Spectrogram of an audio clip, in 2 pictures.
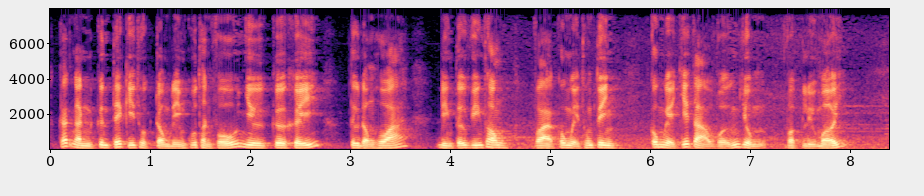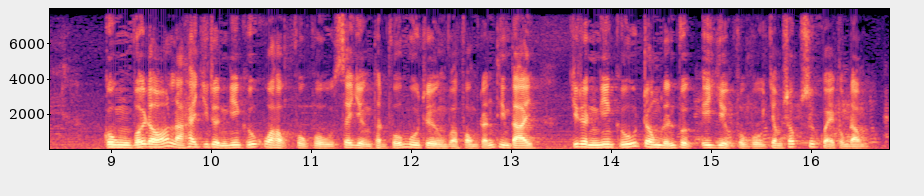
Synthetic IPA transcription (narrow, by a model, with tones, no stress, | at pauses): kaː˦˥k̚ŋa˨˩jŋ̟kï˧ŋ̟t̪e˨˦ki˧˩t̪ʰwə˨˩t̚t͡ɕə̰˧˩wŋ͡mɗḭ˧˩əmkət̪ʰa˨˩ŋ̟fo˨˦ɲɨ˧kəː˧xi˨˦ | t̪ɨ̰˧˨ɗə̰˧˨wŋ͡mhwaː˨˦ | ɗḭ˧˨ənt̪ɨ̰˧˩vi˧ənt̪ʰə˧wŋ͡mvaː˨˩kə˧wŋ͡mŋḛ˧˨t̪ʰə˧ŋ͡mt̪i˧n | kə˧wŋ͡mŋḛ˧˨t͡ɕe˨˦t̪a̰ː˧˨wvəː˧˩ʔɨ˨˦ŋzʊ̰˧˨ŋ͡mvə˨˩t̚lḭ˧əwməː˨˦j | kʊ˨˩ŋ͡mvəː˨˦jɗɔ˨˦laː˨˩ɦaː˧jt͡ɕɨ˧ŋt͡ɕï˨˩ŋ̟ŋi˧ənkɨ˨˦wxwaː˧ɦa˨˩wk͡p̚fʊ˨˩k͡p̚vṵ˧˨sə˧jzɨ̰˧˨ŋt̪ʰa˨˩ŋ̟fo˨˦mo˧jt͡ɕɨ˨˩əŋvaː˨˩fɔ˨˩wŋ͡mt͡ɕa˨˦ŋ̟t̪ʰi˧ənt̪aː˧j | t͡ɕɨ˧əŋt͡ɕï̟˨˩ŋi˧ənkɨ˨˦wt͡ɕɔ˧wŋ͡mlḭ̈˧˥ŋ̟vɨ˨˩k̚ʔi˧zɨ˨˩ək̚fʊ˨˩k͡p̚vṵ˧˨t͡ɕa˧msɔ˦˥k͡p̚sɨ˦˥k̚xwɛ˧˩kə̰˧˨ŋ͡mɗə˨˩wŋ͡m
